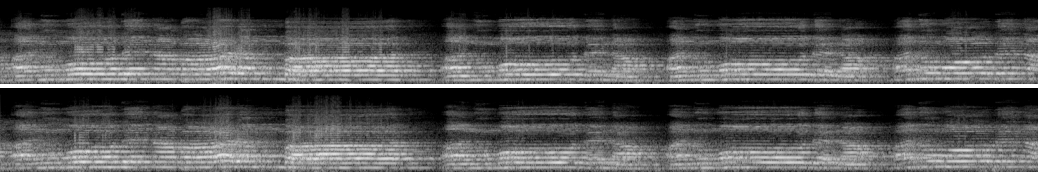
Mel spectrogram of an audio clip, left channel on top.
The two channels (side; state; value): both; normal; correlation 0.32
